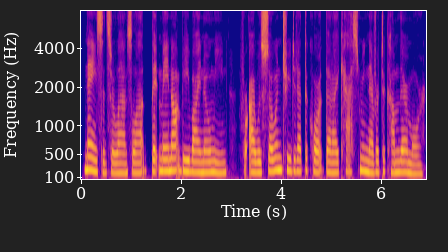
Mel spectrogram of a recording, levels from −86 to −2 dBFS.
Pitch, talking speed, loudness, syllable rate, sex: 190 Hz, 245 wpm, -19 LUFS, 5.3 syllables/s, female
